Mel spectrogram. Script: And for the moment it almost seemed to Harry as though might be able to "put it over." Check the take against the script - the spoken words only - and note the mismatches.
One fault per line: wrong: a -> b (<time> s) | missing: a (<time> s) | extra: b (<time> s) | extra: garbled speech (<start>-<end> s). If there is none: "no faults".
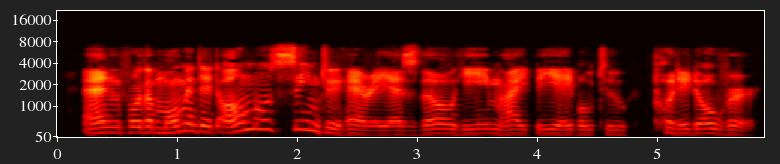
extra: he (3.3 s)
